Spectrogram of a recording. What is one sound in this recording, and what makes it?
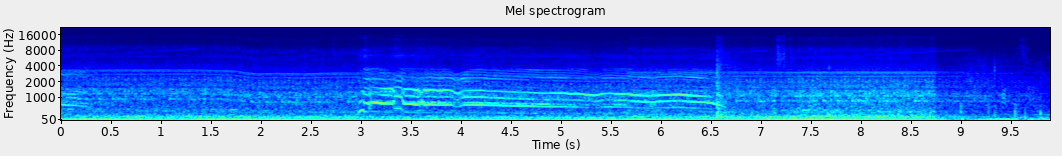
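A vehicle engine rumbles and whines as it drives.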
